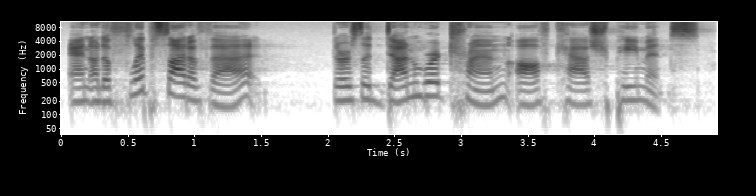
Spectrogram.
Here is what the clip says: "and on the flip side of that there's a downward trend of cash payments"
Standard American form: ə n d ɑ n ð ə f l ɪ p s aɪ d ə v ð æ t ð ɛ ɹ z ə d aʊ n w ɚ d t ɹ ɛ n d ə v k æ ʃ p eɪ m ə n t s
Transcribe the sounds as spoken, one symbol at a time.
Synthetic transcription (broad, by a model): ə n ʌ n ð ə f l ɪ p s aɪ d ə v ð æ t ð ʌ ɹ z ə d aʊ n w ɚ d t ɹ ɛ n ə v k æ ʃ p eɪ m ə n t s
